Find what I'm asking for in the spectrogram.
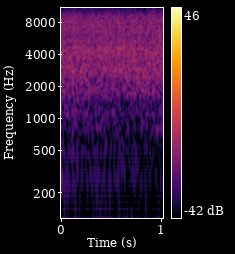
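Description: A brief, quiet, unbroken frying hiss comes from onions and eggplant cooking together in a pan for badnekai palya, with no voices or stirring sounds.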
